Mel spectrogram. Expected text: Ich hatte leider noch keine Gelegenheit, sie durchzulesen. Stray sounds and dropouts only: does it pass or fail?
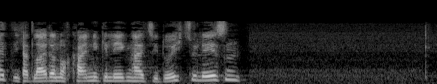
pass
